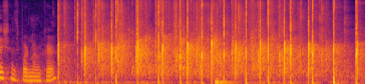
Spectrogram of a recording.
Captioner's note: board members clapping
